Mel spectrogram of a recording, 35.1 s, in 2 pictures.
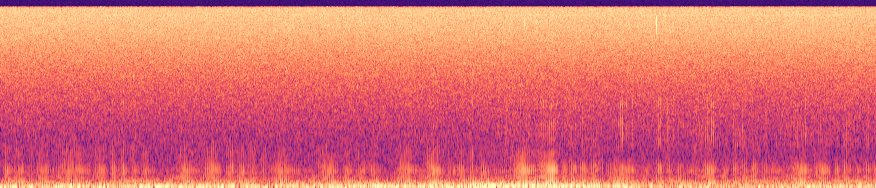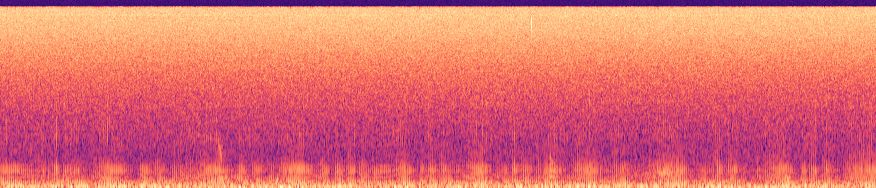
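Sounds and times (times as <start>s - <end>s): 
cat purring: 0.0s - 35.0s.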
